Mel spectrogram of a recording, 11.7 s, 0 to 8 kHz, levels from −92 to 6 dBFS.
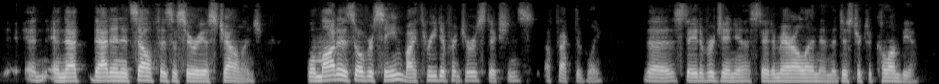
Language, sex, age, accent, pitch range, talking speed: English, male, 50-69, American, 125-145 Hz, 155 wpm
